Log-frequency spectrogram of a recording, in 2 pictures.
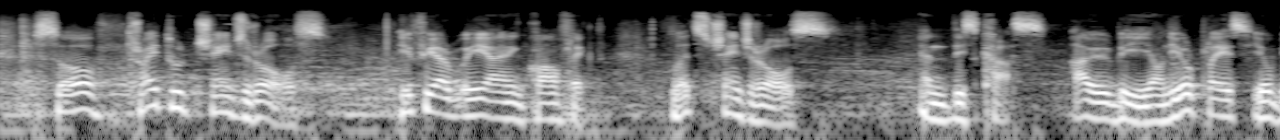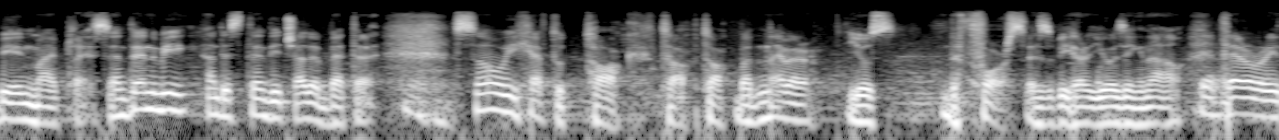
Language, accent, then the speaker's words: English; Serbia; Well, I'm from Serbia.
